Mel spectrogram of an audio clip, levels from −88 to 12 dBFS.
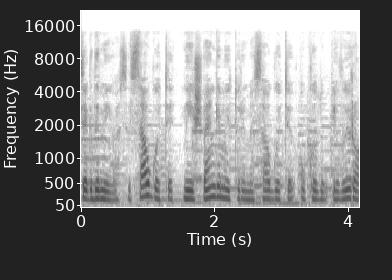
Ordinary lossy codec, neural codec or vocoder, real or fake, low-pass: AAC, 48 kbps; none; real; 14.4 kHz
